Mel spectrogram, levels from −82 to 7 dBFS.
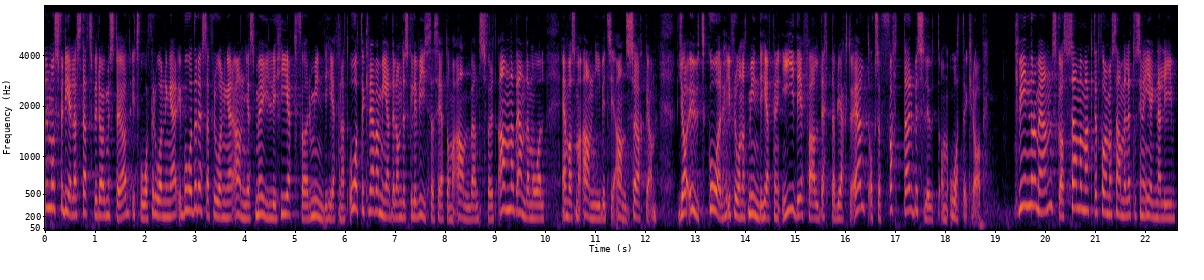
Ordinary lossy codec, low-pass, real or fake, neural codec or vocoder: MP3, 64 kbps; 7.2 kHz; real; none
